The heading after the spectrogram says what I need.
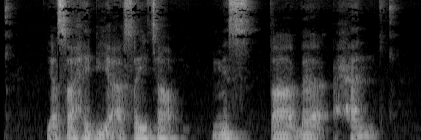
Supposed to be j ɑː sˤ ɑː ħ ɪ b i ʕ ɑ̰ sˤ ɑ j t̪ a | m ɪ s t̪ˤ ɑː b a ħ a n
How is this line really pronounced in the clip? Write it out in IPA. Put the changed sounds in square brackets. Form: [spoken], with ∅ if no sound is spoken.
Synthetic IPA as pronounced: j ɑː sˤ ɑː ħ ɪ b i ʕ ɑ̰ sˤ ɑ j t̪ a | m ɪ s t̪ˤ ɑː b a ħ a n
